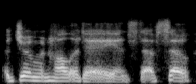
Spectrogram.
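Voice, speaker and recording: A woman's voice: low voice, normal speed, vocal fry, warm tone, slightly rough, dry recording, highs cut off. A middle-aged woman from Malaysia, a company founder chatting as a guest in an interview, often restarting and tagging her sentences with "right?". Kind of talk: casual interview chat.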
